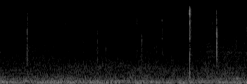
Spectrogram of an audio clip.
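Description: Small metal handling clicks as a brake pad wear indicator clip is fitted onto the back of a brake pad. A single sharp click near the end as the clip snaps into place.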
